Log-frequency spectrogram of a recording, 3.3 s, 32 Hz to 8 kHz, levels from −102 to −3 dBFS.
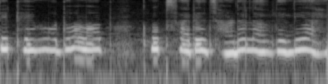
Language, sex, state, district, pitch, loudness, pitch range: Marathi, female, Maharashtra, Chandrapur, 295 Hz, -27 LUFS, 275-315 Hz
